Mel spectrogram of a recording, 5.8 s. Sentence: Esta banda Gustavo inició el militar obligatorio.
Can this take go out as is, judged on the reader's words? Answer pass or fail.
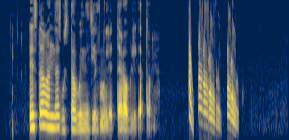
pass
